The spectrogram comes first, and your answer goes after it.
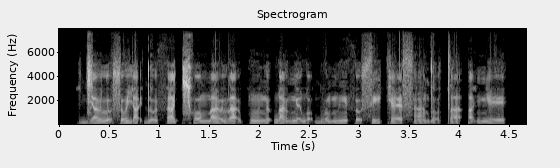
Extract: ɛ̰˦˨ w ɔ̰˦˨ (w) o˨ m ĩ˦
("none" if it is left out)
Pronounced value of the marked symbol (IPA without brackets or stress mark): b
